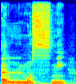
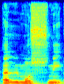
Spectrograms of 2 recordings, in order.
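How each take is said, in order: First: The lips relax before the s. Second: The lips stay rounded into the s. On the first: The speaker calls it right. "أرجع بالشفاه للوضع الطبيعي" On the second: The speaker calls it wrong. "غلط"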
